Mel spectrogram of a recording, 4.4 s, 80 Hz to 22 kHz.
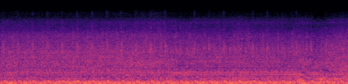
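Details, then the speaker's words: Engine idling just after an oil change, heard on a walk-around with oil pressure steady: light, quick tick keeping time with the engine over a steady idle; owner says it has ticked for 15 years, source not pinned down. "And yes, it's going to be loud because the engine's running, but oh, listen to that pick. Tick, tick, tick, tick, tick, tick, tick. I swear, boys, that thing has been doing that for 15 years."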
